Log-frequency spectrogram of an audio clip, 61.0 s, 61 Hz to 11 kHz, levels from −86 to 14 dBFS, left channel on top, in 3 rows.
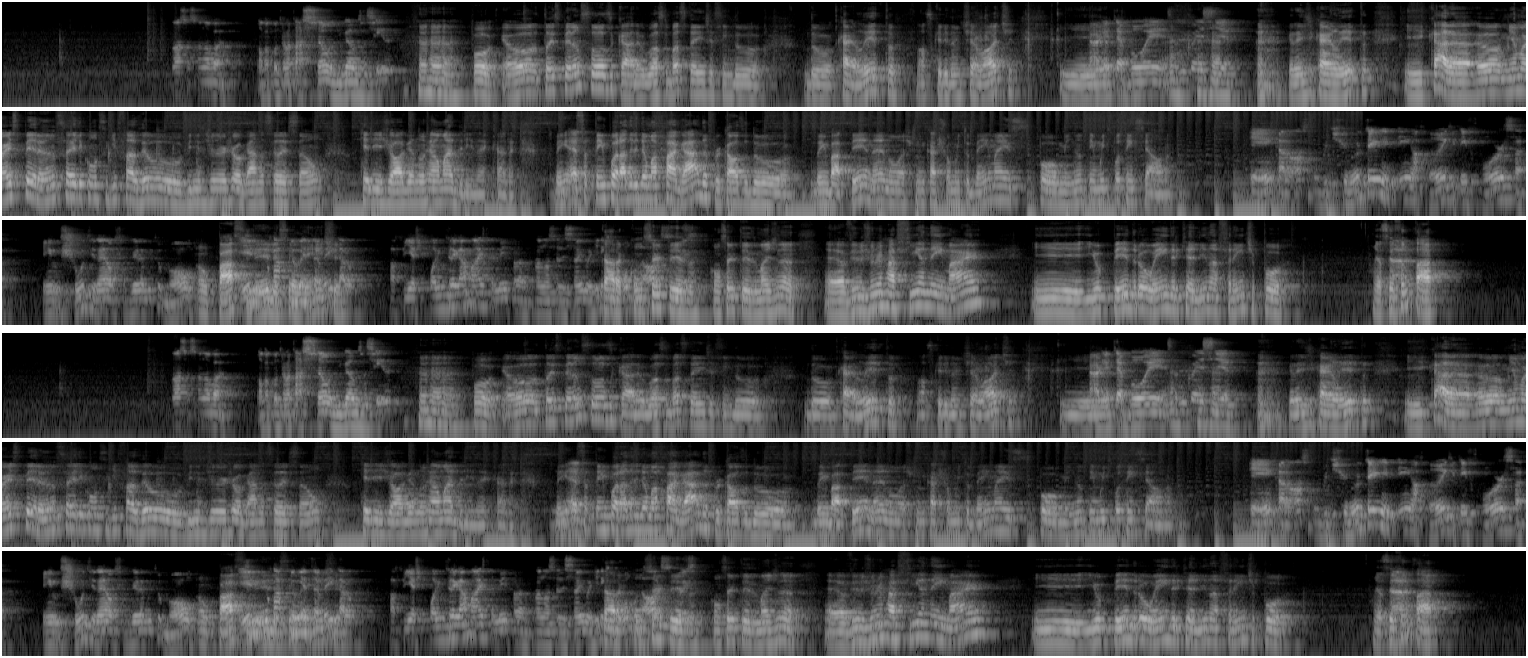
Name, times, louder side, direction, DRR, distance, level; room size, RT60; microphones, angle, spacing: voice 1, 2.3-3.0 3.4-5.2 14.5-16.4 27.6-28.1 37.0-40.6 41.2-43.2 43.8-45.3 45.8-49.9 59.1-59.4, right 2 dB, 15° right, 1.0 m, -34 dB
voice 2, 5.6-10.1 10.7-13.7 14.1-14.8 15.5-16.4 16.7-24.6 25.1-27.4 27.7-33.9 34.2-35.9 43.3-45.2 48.7-51.3 51.6-53.8 54.4-57.8 58.9-59.7, left 3 dB, 85° left, 0.9 m, -28 dB
sound 1, 21.0-38.5, left 1 dB, 15° left, 0.4 m, -45 dB
9.4 x 7.6 x 9.1 m
head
